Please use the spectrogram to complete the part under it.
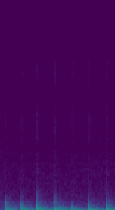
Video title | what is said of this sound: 理想の釣り車を求めてエブリィの天井を断熱する（デットニング） | いろんな場所すごい響くしすごい歪んでるよね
